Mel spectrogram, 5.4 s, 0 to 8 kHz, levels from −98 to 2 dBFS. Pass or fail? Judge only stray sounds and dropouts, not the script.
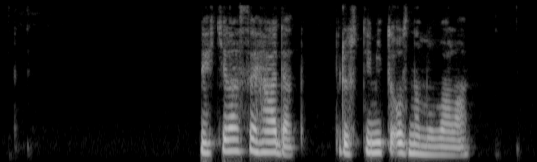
pass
